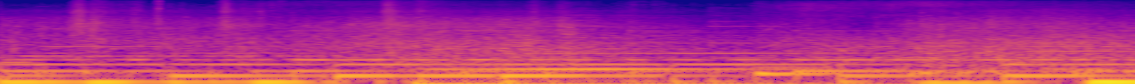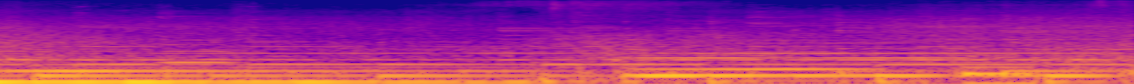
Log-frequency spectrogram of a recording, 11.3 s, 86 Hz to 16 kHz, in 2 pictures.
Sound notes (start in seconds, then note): 4.4 waves crashing loudly; 8.1 lighthearted music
